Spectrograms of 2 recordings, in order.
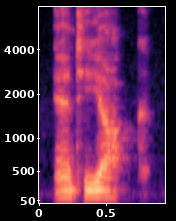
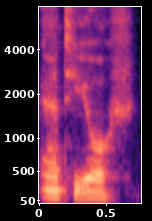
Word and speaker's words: Antioch: There's a city named after the Antiochus namesake, Antioch, right? Or Antioch, depending on how you want to pronounce this thing, right?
